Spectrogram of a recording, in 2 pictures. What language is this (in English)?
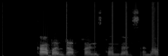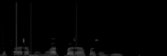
Pashto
